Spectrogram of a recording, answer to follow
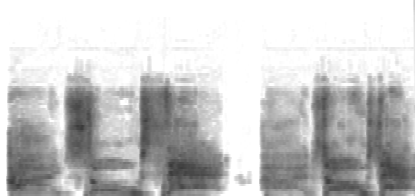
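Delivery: imitating a kid's huge, high, drawn-out wail; mock over-the-top cry, very slow; big exaggerated sad wail. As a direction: blow up a pretend sadness, stretched and high. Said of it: "it was seriously, like, that big".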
